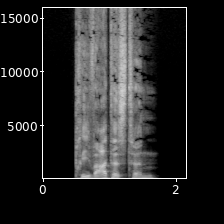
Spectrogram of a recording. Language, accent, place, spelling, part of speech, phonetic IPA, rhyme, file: German, Germany, Berlin, privatesten, adjective, [pʁiˈvaːtəstn̩], -aːtəstn̩, De-privatesten.ogg
- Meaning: 1. superlative degree of privat 2. inflection of privat: strong genitive masculine/neuter singular superlative degree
